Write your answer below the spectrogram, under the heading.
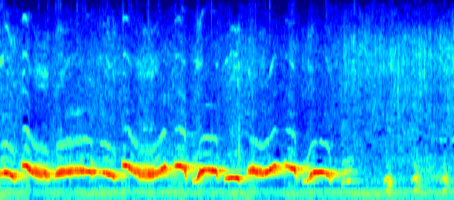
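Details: Chinese hwamei kept in a cage, lively and hopping, pours out strong rippling whistles with rapid upward and downward slides, then drops to a few softer clipped notes near the end.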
